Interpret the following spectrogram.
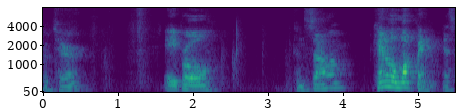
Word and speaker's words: mukbang: April Consalo, Cannibal Mukbang. That's how you say it. Okay. Cannibal Mukbang.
